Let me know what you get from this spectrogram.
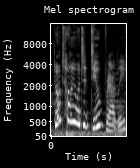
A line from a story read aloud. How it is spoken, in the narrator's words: Sean snapped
